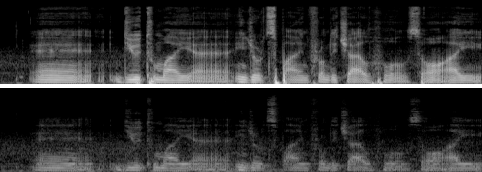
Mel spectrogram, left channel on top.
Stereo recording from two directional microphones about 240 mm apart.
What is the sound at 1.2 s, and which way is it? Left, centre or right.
Speech, left.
